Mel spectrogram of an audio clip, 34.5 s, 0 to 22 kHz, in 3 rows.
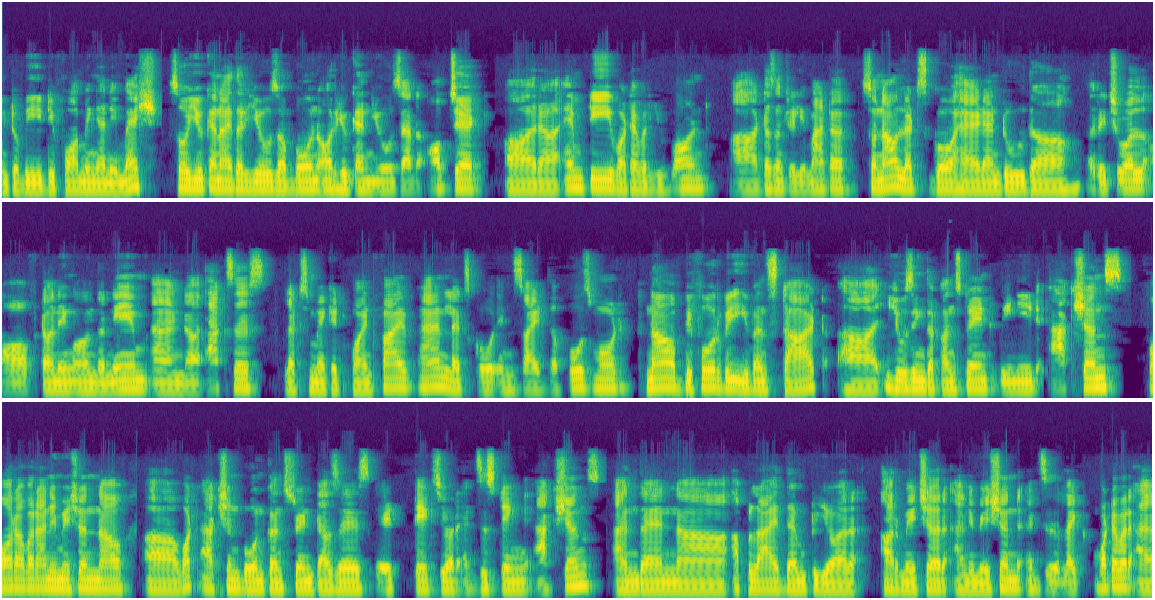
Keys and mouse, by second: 4.3 shift+middle click, 6.2 middle click, 7.8 shift+middle click, 9.3 click, 11.1 click, 12.7 click, 13.4-14.6 drag, 15.3 middle click, 17.4 shift+middle drag, 17.8-18.1 middle drag.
